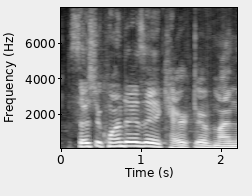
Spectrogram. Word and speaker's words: Shaquanda: So the name of your product is Shaquanda, right? Yes. Did I pronounce that correctly? That is correct, yes. So who is Shaquanda? So Shaquanda is a character of mine that I developed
